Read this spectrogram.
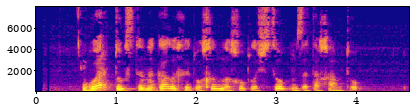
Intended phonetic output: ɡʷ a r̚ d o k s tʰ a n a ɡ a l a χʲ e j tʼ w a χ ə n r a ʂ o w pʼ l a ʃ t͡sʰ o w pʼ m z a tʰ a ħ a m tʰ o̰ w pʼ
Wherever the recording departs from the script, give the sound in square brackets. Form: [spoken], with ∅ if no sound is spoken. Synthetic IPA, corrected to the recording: ɡʷ a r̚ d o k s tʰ a n a ɡ a l a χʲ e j tʼ w a χ ə n [l] a [χ] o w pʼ l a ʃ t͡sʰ o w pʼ m z a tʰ a [χ] a m tʰ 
